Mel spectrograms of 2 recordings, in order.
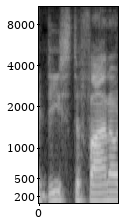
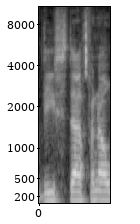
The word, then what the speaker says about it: DeStefano: And I think that's how we're pronouncing it here, DeStefano, not DiStefano. We voted That's on the that proper last. way. Everybody Yeah, slaughtered DiStefano.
